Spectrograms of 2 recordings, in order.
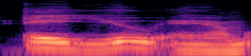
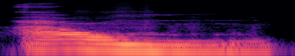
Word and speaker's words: Aum: And the most basic mantra is Om, O-M, Om, or it can be pronounced A-U-M or Aum, Aum, or Om.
